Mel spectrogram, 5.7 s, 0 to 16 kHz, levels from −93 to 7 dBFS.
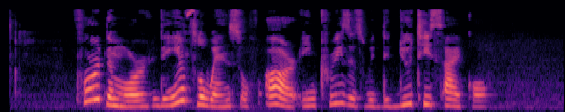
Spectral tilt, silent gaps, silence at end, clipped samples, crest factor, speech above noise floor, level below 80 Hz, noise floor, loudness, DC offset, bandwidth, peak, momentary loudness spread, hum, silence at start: -4.5 dB/octave; none; 0.8 s; under 0.1%; 20 dB; 41 dB; -80 dBFS; -66 dBFS; -25 LUFS; under 0.1%; 11.5 kHz; -6 dBFS; 14 LU; none; 0.75 s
